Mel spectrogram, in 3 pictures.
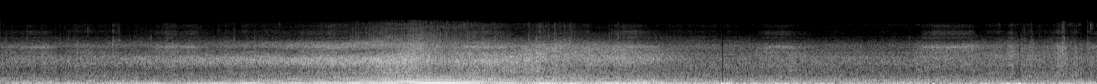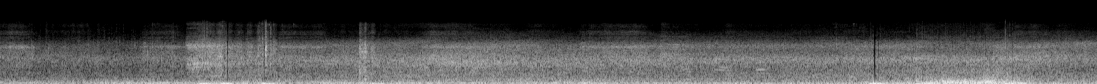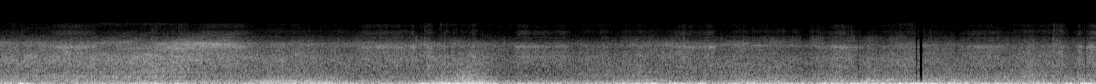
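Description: Road traffic heard from a moving bicycle, with steady wind rush on the microphone. A motor vehicle passes, loudest about four seconds in, and another low rumble passes about twenty seconds in.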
